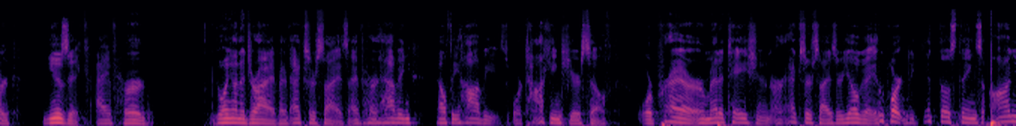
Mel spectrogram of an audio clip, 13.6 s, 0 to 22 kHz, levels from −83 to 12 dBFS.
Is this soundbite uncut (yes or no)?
no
